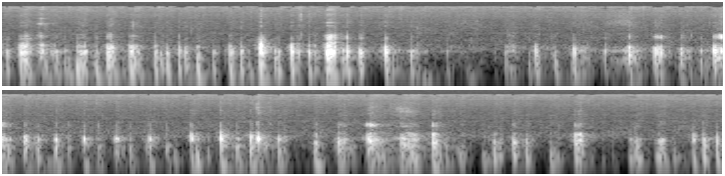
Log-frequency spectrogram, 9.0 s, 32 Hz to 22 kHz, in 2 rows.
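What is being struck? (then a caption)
Small notebook in clear plastic wrap. A small blue notebook in clear plastic wrap, held at its edge, is scratched and tapped with fingertips and nails. Rapid, dense, dull taps and crinkly scratches run throughout, centered in the low-mid range around 480 Hz with very little high end, easing briefly near the three-second mark before continuing.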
